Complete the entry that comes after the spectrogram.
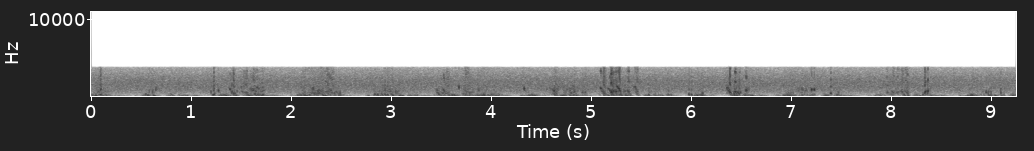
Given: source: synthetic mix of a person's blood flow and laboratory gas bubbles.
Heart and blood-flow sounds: Doppler ultrasound of blood flow; precordium
0.00-0.23 s: bubbles
0.52-0.70 s: bubbles
0.78-0.84 s: bubbles
1.16-1.33 s: bubbles
1.36-1.86 s: bubbles
2.05-2.54 s: bubbles
2.73-3.17 s: bubbles
3.40-4.14 s: bubbles
4.29-4.38 s: bubbles
4.51-5.00 s: bubbles
5.05-5.67 s: bubbles
5.75-5.84 s: bubbles
5.94-6.16 s: bubbles
6.30-6.60 s: bubbles
6.91-7.28 s: bubbles
7.37-7.51 s: bubbles
7.94-8.23 s: bubbles
8.29-8.41 s: bubbles
8.76-9.16 s: bubbles
9.20-9.26 s: bubbles
From the record:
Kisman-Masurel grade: 243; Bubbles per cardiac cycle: several, 3 to 8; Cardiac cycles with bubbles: 100%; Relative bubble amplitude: loud (0.450 to 0.775); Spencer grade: 3 (all of the cardiac periods contain showers or single bubble signals, but not dominating or overriding the cardiac motion signals); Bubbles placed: anywhere in the cardiac cycle

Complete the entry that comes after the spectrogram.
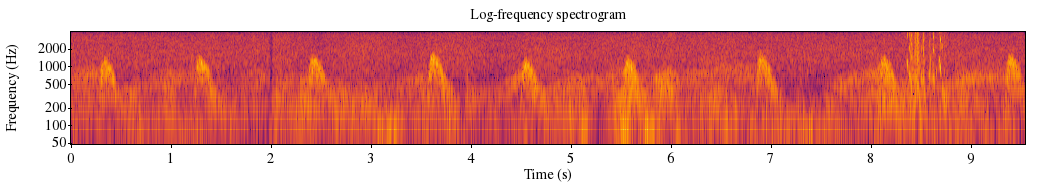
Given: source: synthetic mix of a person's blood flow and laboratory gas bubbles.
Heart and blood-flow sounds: Doppler ultrasound of blood flow; subclavian vein
5.96-6.06 s: bubbles
8.32-8.81 s: bubbles
From the record:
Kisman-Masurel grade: 121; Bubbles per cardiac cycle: 1 to 2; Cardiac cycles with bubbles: 10 to 50%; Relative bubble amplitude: barely perceptible (0.100 to 0.250); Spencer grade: 2 (many but less than half of the cardiac periods contain bubble signals, singularly or in groups); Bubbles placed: anywhere in the cardiac cycle

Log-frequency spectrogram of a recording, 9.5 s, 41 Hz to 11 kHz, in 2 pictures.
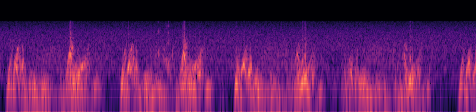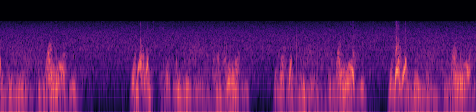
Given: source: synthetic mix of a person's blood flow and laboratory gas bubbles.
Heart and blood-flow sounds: Doppler ultrasound of blood flow; precordium
1.49-1.76 s: bubbles
From the record:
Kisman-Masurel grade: 112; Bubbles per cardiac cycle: 1 to 2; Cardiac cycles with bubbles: 1 to 10%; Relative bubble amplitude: moderate (0.250 to 0.450); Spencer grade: 1 (occasional bubble signal discernible with the cardiac motion signal, with majority of cardiac periods free of bubbles); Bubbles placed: only in the low amplitude regions of the cardiac cycle

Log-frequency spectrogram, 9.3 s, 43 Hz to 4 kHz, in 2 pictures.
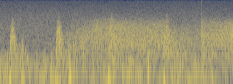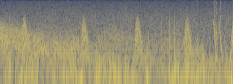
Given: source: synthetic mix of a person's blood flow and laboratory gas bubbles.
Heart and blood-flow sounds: Doppler ultrasound of blood flow; subclavian vein
1.16-1.46 s: bubbles
3.46-3.50 s: bubbles
3.58-3.69 s: bubbles
8.91-9.19 s: bubbles
From the record:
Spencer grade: 2 (many but less than half of the cardiac periods contain bubble signals, singularly or in groups); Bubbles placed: anywhere in the cardiac cycle

